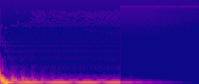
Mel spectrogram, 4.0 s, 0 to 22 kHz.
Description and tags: Big bass sound, with very short attack and big low end. High frequencies get very thin... All done on my Virus TI. Sequencing done within Cubase 5, audio editing within Wavelab 6.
